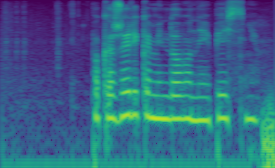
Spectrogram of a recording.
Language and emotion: Russian, neutral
